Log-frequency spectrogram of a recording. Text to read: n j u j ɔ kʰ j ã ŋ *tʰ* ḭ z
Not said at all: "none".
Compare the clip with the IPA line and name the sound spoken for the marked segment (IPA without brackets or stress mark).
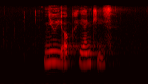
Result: kʰ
